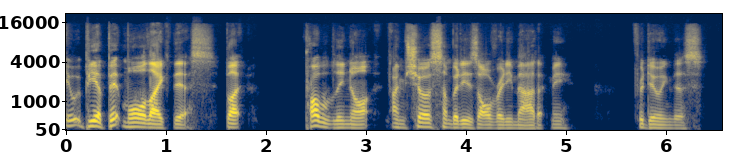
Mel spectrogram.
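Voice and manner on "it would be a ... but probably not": put-on British accent. Explaining their own accent, showing how they'd sound if British: fake British accent. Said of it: "If I was British".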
